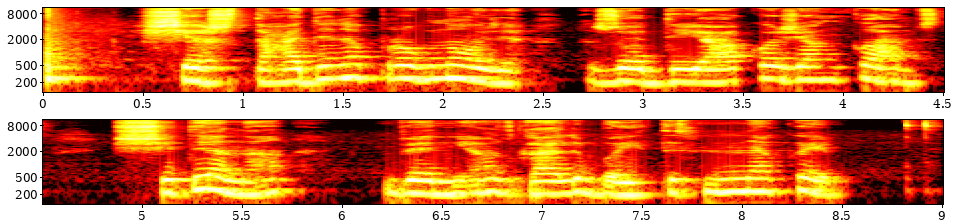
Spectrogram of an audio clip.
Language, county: Lithuanian, Panevėžys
